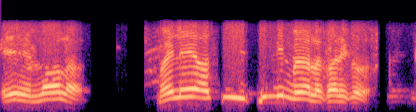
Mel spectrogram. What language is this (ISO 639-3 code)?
nep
